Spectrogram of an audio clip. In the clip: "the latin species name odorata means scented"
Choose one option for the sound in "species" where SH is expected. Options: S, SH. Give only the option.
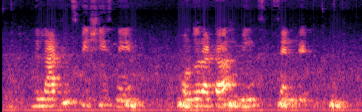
SH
